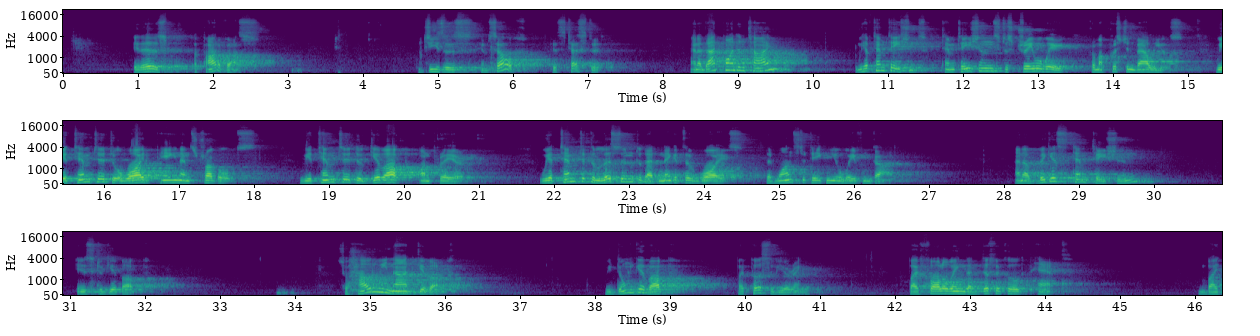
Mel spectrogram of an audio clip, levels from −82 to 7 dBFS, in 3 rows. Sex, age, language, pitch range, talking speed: male, 50-69, English, 115-155 Hz, 110 wpm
